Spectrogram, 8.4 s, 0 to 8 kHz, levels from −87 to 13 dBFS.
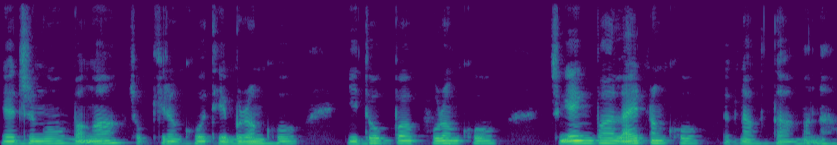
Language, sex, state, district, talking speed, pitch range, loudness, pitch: Garo, male, Meghalaya, South Garo Hills, 85 wpm, 115-130 Hz, -21 LUFS, 125 Hz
